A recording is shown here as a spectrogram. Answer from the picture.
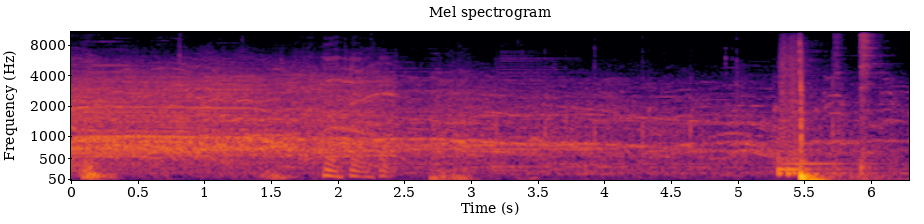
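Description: A live band's last chord ringing out and fading away at the end of a song, with faint crowd voices. About five and a half seconds in comes a single sharp, loud thump.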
